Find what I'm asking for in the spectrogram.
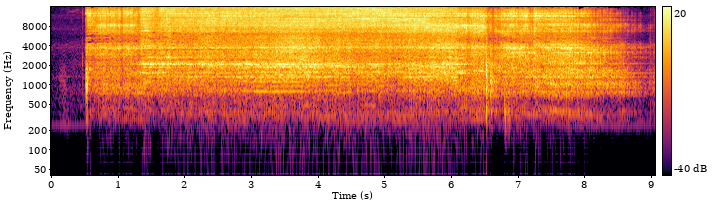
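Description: A Ryobi 18V 5 1/2 inch cordless circular saw rips through wood in one long, loud, steady cut. It sounds close, with a brief dip in pitch near the end before the blade winds down.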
